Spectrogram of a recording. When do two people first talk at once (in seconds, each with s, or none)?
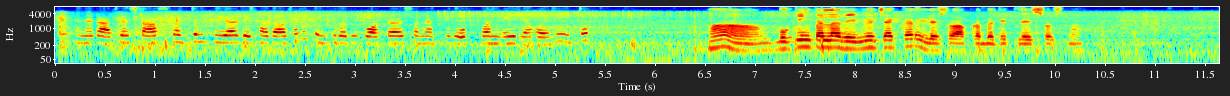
none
